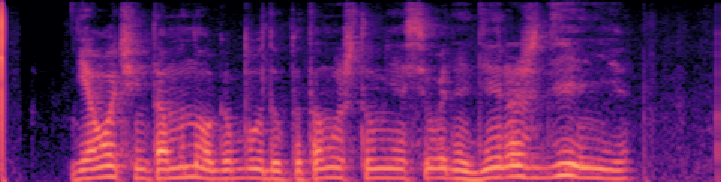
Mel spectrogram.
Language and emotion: Russian, positive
